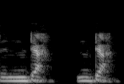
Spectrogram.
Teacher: It occurs mainly in borrowed words when it is alone, the da sound. You most always find it as nda, nda, with a letter, a prenasalized sound in front of the da.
